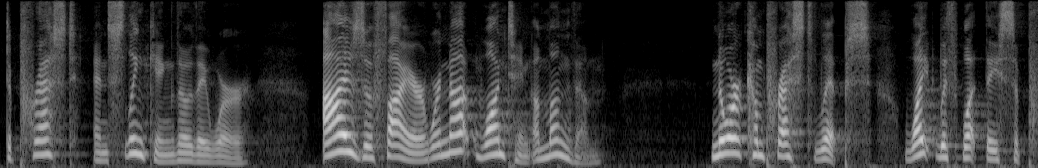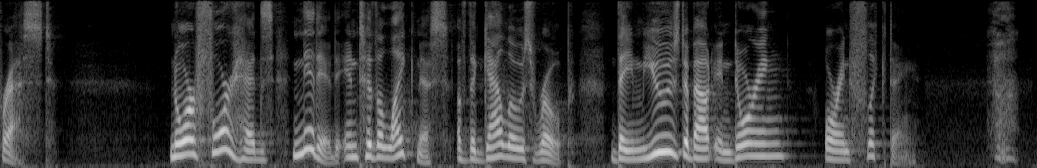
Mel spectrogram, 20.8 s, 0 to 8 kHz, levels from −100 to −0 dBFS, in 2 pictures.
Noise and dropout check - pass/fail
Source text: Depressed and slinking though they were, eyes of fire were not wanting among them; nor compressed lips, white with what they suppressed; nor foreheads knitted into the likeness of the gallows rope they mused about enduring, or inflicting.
fail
